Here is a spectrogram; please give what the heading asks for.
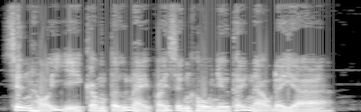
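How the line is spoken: Forced smiling, hidden anger. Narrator (Vietnamese): Trong lòng Tần Tiên Nhi thầm phẫn nộ, nhưng ngoài mặt thì vẫn làm ra vẻ mỉm cười nói

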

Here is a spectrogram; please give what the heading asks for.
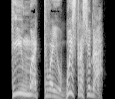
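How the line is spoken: Angry growl. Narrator (Russian): Прорычал лысый

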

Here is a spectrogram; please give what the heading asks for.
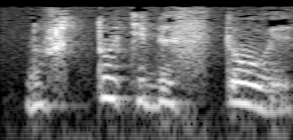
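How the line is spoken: Whisper. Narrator (Russian): шептали губы

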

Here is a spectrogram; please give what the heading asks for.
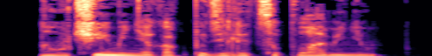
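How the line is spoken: Barely audible whisper. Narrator (Russian): прошептала еле слышно

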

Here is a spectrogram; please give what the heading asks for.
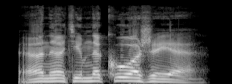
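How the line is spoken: Roared. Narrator (Russian): Считая этот довод исчерпывающим, проревел Бацами

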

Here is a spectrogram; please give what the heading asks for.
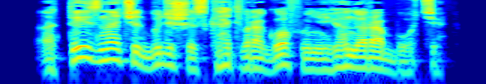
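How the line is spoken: Wry snort. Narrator (Russian): хмыкнул я

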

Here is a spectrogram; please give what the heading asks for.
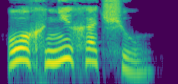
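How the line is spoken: Snorting female sigh. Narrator (Russian): Я вздохнула, получилось больше похожее на фырканье

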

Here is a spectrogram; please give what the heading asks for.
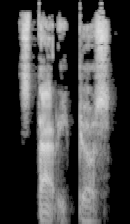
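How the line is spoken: Muttered. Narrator (Russian): буркнул Питер

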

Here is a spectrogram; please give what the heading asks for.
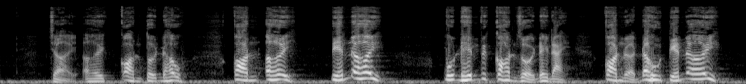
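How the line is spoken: Panting, mumbled words. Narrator (Vietnamese): Ông thở hổn hển rồi nói lẩm bẩm

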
